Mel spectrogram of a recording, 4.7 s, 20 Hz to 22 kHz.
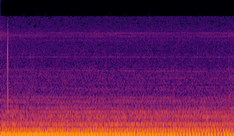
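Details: Tata Altroz naturally aspirated petrol engine, delivered November 2020, about 12,138 km: low, steady, even idle hum with a smooth pulse about four per second, no knocks or ticks; healthy idle.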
